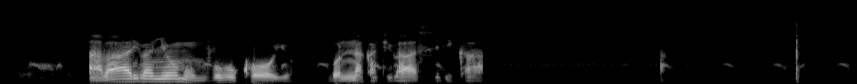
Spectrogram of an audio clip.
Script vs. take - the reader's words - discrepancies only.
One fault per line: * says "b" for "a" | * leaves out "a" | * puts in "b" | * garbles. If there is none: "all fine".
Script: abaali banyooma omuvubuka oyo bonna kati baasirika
all fine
